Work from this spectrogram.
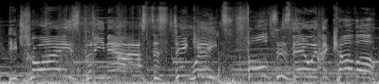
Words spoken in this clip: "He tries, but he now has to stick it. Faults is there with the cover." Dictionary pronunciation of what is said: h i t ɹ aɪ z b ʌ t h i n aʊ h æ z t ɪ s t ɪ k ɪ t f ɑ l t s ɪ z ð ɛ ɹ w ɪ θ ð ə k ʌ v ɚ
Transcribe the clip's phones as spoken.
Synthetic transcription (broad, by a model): h i t ɹ aɪ z b ʌ t h i n aʊ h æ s t ɪ s t ɪ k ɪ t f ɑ l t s ɪ z ð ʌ ɹ w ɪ ð ə k ʌ v ɚ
